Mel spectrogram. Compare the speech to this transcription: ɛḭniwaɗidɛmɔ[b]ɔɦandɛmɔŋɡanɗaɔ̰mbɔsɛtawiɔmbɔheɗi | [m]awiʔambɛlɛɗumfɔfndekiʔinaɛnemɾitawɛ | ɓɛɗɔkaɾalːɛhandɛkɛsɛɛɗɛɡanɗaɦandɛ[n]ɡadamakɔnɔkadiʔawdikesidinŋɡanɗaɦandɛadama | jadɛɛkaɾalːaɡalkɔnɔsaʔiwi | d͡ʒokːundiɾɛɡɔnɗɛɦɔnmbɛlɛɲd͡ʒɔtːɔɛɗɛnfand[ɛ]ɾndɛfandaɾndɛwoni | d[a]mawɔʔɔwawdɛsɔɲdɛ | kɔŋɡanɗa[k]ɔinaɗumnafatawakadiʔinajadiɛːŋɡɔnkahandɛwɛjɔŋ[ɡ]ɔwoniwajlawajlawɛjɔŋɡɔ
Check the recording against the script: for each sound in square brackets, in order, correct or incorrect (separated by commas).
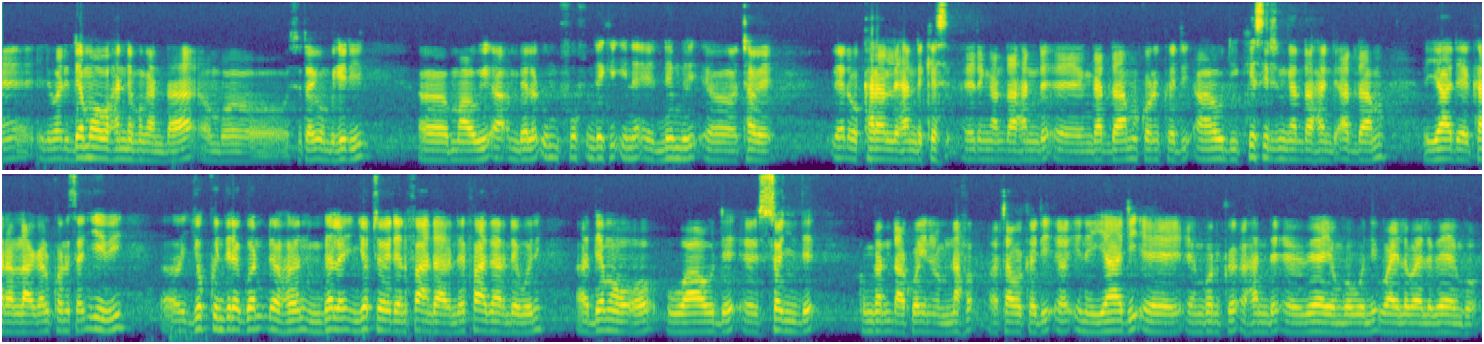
incorrect, correct, incorrect, incorrect, incorrect, correct, correct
